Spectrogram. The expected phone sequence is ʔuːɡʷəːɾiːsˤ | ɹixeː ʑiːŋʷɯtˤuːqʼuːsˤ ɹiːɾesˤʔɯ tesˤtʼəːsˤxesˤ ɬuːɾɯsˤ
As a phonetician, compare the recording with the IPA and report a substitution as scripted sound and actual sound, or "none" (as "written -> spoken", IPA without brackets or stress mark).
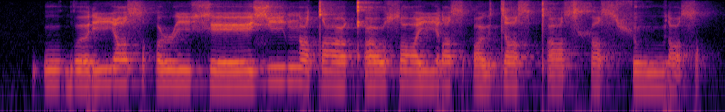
none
